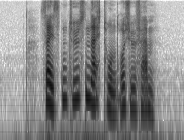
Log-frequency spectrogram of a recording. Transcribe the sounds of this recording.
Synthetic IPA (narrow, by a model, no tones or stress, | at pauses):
sæɪst̪n̩t̪ʰʉːsn̩ɛt̪hʊnd̪ʁəoːçʉːəfɛm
